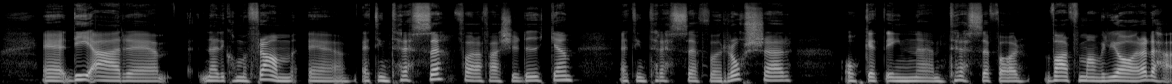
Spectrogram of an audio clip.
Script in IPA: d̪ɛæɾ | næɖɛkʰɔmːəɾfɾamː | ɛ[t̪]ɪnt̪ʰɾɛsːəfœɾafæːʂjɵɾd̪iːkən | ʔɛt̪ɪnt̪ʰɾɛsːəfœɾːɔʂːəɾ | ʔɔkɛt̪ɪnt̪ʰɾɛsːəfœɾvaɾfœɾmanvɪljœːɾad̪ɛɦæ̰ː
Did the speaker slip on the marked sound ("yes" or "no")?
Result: no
